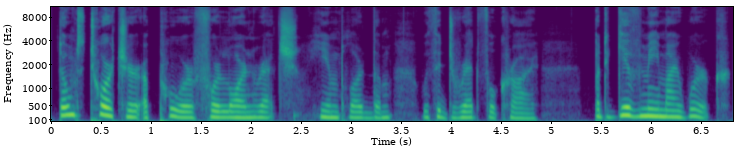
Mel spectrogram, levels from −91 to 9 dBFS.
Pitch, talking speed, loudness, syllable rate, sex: 170 Hz, 160 wpm, -19 LUFS, 4.2 syllables/s, female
